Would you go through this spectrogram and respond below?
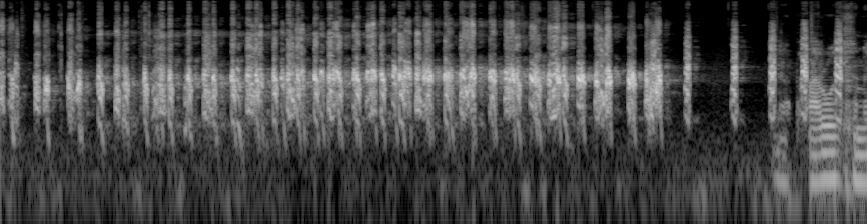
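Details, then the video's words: Rapid, tumbling chuk-chuk chatter from a fighting chukar partridge in Shahritus, Tajikistan, running for nearly seven seconds, then a short pause and a brief low-pitched humming noise at the close. "Кабки Шаҳритус ҷангӣ"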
